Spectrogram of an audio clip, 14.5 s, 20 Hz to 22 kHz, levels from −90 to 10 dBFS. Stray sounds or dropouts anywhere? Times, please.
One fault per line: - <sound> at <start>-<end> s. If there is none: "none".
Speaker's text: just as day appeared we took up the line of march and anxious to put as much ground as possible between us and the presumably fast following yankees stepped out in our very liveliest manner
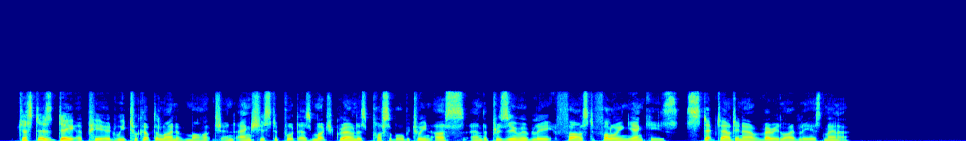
none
